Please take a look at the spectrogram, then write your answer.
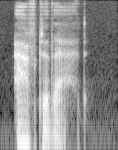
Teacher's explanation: Listen to the stress on the words, after that. We usually go up a little bit in pitch on that phrase, after that.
